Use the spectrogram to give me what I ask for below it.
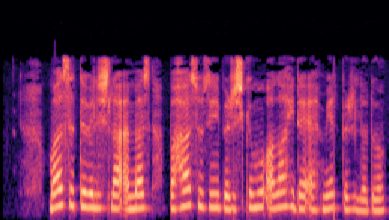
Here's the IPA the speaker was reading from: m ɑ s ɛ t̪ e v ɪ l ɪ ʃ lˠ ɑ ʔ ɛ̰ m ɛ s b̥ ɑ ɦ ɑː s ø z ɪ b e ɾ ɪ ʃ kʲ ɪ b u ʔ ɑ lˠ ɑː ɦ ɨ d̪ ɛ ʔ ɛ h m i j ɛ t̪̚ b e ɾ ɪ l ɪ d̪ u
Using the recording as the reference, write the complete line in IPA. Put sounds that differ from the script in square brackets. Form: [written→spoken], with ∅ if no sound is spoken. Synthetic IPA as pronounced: m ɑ s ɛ t̪ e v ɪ l ɪ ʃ lˠ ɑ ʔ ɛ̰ m ɛ s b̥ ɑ ɦ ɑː s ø z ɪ b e ɾ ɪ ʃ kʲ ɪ [b→m] u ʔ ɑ lˠ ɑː ɦ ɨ d̪ ɛ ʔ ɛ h m i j ɛ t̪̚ b e ɾ ɪ l ɪ d̪ u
